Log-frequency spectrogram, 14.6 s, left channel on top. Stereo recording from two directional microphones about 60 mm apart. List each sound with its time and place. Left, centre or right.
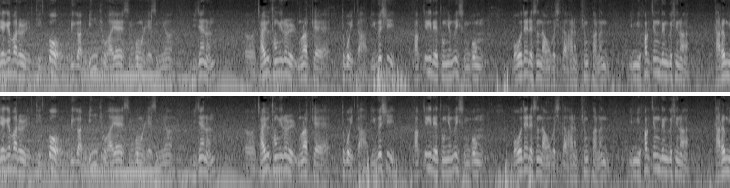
0.0 s speech: centre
